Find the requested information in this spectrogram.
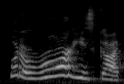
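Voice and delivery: loud, high cry of alarm; startled exclamation. Acted. Dandelion reacting to the djinn's roar, alarmed loud cry.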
